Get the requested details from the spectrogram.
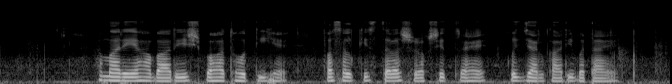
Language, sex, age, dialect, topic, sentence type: Hindi, female, 25-30, Marwari Dhudhari, agriculture, question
